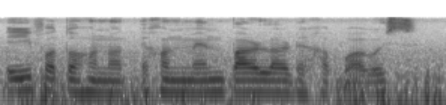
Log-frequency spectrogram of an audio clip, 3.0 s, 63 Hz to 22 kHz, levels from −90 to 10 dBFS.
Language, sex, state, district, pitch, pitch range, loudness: Assamese, male, Assam, Kamrup Metropolitan, 130 Hz, 125-135 Hz, -18 LUFS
